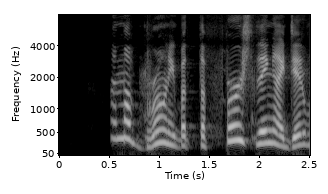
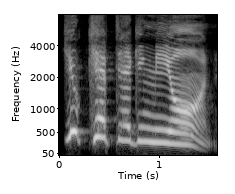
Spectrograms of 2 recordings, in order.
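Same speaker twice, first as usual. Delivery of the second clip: high, loud and slow protest; defensive shout; 12 semitones higher, 13 dB louder than usual. Acted. Pegasus defending herself in the shop, shouting high and slow. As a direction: yell it to justify herself. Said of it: "she defended herself".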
